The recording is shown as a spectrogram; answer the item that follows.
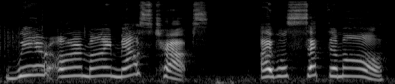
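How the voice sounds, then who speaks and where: A cheerful, forgetful Mexican grandmother from a children's storybook, played by a woman reading aloud. Her voice sits high and she takes her words slowly, musing to herself and exclaiming, with bits of Spanish mixed in. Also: expressive, a bit bright, full character voice. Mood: startled, puzzled. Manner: exclaims, muses aloud, mixes in Spanish phrases.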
